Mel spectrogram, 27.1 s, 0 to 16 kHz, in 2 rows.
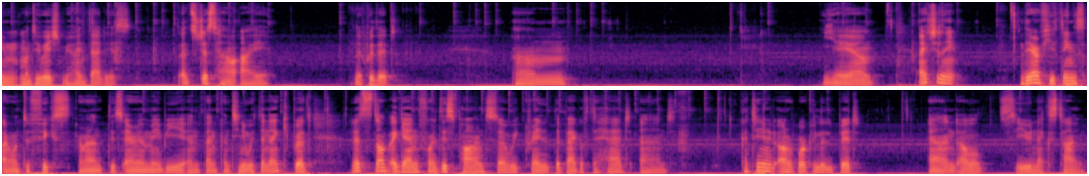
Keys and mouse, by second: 0.2 g, 1.1 Tab, 4.6 Tab, 11.3 Tab.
